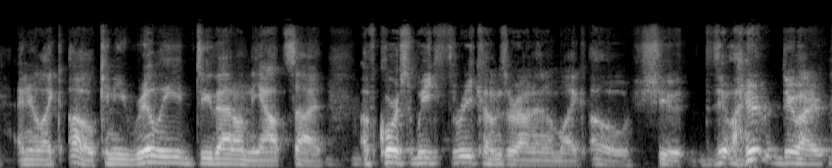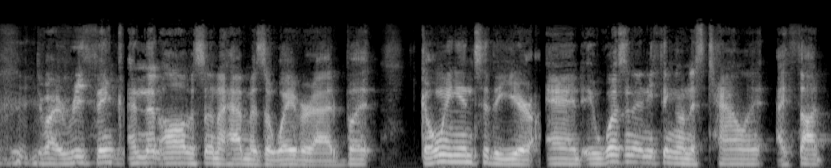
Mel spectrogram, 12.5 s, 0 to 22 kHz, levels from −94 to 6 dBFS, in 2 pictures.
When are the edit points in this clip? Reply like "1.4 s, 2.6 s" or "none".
7.1 s, 10.2 s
